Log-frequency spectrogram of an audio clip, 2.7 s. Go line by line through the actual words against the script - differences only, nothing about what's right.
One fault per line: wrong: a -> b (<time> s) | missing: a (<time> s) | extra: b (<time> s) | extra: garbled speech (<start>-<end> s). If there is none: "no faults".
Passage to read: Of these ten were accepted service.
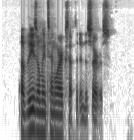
extra: only (0.7 s)
extra: into (1.6 s)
